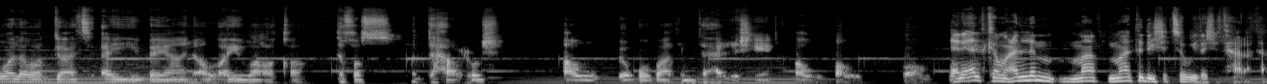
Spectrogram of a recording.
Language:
Arabic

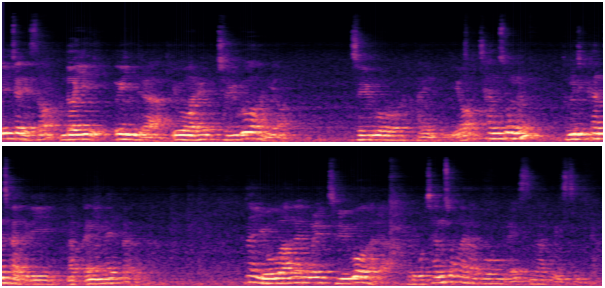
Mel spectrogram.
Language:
Korean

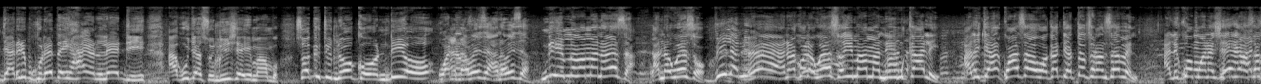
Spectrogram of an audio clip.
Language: Swahili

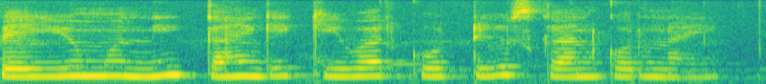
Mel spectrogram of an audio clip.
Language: Odia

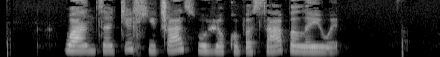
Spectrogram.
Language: Abkhazian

